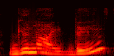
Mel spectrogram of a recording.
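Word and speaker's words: günaydın: І в цьому слові подвійний наголос вимовляється ніби на гюн, да, падає наголос і на айдин, на и гюнайдин. Подвійний наголос в цьому слові.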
